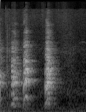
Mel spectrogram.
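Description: A homestead chicken gives three quick, close clucks in a short burst, followed by a faint fourth note.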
